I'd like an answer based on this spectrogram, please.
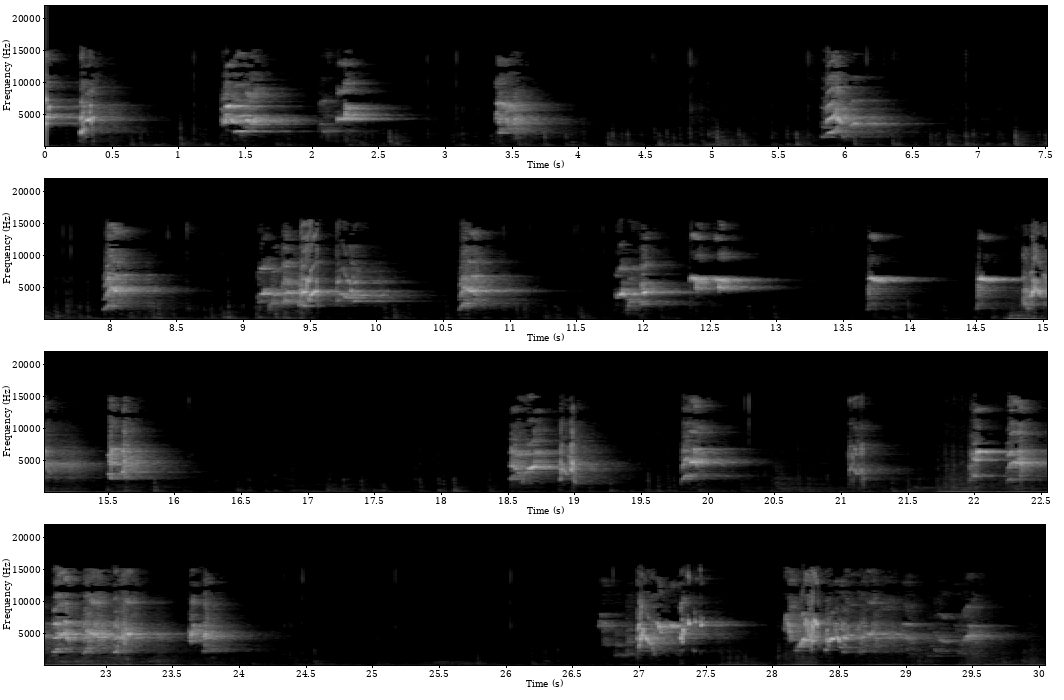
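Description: Pet lovebirds chirping: short, sharp, high-pitched calls in irregular bursts, broken by a couple of pauses of about two seconds.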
